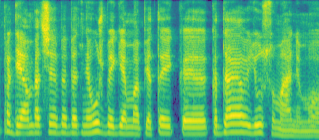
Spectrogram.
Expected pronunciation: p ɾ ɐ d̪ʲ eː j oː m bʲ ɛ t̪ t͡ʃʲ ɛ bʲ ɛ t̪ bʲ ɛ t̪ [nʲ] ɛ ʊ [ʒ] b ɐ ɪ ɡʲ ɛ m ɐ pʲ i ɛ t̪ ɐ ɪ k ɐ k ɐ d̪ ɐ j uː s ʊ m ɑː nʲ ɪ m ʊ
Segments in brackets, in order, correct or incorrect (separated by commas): correct, correct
